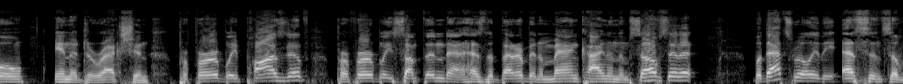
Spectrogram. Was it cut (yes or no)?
no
